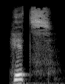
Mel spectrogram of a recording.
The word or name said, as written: HETZEN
